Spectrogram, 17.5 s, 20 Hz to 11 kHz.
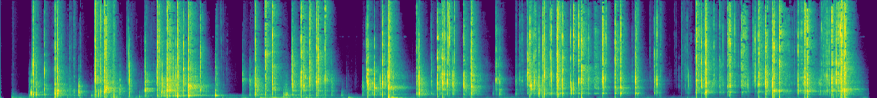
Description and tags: deforming can 1
Field-recording of can with natural catacomb reverb. If you use it - send me a link :)
can, deforming, destroying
